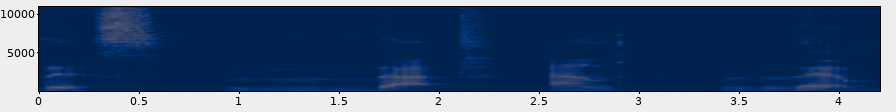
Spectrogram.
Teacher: We're talking about the voiced TH, where vocalization happens.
